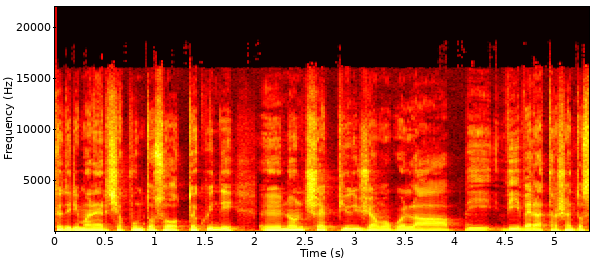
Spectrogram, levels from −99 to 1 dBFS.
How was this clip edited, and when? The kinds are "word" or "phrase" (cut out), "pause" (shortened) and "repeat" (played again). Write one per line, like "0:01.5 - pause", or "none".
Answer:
0:02.0 - pause
0:04.1 - word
